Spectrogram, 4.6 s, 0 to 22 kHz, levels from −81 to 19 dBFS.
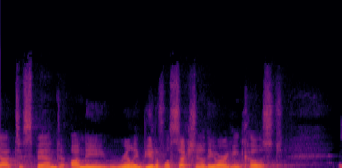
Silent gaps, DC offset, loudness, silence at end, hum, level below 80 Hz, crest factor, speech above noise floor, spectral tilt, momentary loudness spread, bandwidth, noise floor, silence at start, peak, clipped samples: none; under 0.1%; -21 LUFS; 0 s; none; -58 dBFS; 16 dB; 31 dB; -6.5 dB/octave; 7 LU; 13 kHz; -51 dBFS; 0 s; -6 dBFS; under 0.1%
